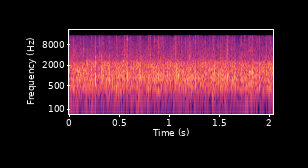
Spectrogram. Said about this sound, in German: Applaus.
